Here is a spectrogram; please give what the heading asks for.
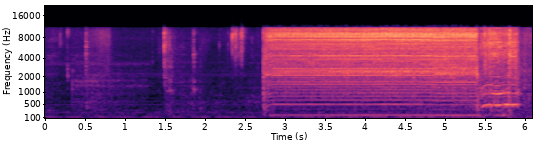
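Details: Green Stripe American Changer coin hopper on the bench: short clicks, then an even high electronic buzz holds steady for about three seconds and stops cleanly; the changer powers up normally.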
